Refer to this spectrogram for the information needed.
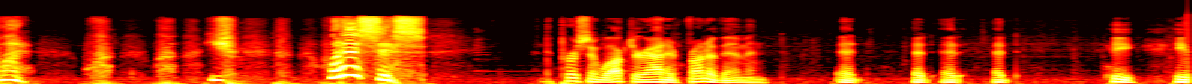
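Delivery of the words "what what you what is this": high, loud startled cry; shocked wolf. Acted. Wolf seeing someone step out of his stomach, high startled cry. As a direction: gasp it out in disbelief.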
